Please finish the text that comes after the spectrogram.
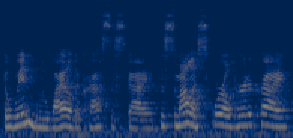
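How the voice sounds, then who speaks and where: Reading aloud to preschoolers, a storyteller brings a rhyming picture book to life expressively in a fairly high voice at a moderate pace. The recording sounds roomy, with faint background noise.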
